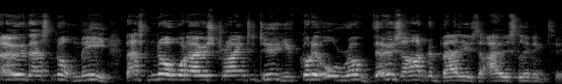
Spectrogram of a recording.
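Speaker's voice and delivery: loud, high-pitched shouting. Acting out a ghost at its own funeral, protesting the eulogy: shouting out. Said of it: "And you're shouting out".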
